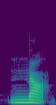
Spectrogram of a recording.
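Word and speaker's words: ㄴ: Next we have na. Na. It's like an N sound.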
